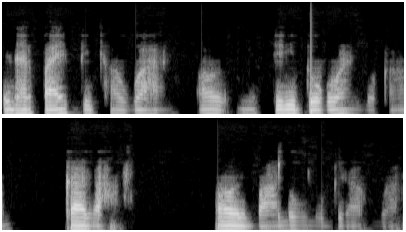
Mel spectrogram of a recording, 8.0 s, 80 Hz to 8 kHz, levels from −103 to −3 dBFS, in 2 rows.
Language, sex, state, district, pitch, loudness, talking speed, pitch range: Hindi, male, Bihar, Araria, 105 Hz, -25 LUFS, 155 wpm, 100-105 Hz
